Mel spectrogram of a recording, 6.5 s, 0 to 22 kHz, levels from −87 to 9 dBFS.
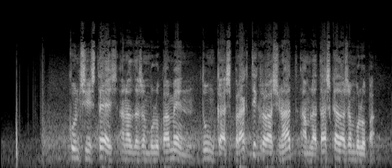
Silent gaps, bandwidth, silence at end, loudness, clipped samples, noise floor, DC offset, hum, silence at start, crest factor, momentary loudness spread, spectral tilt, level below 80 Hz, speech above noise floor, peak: none; 10.5 kHz; 0.3 s; -15 LUFS; under 0.1%; -40 dBFS; under 0.1%; none; 0.25 s; 16 dB; 13 LU; -2.5 dB/octave; -58 dBFS; 25 dB; 0 dBFS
